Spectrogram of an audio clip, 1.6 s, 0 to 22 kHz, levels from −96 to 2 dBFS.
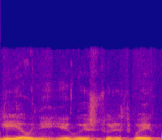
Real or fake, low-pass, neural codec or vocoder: real; 14.4 kHz; none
